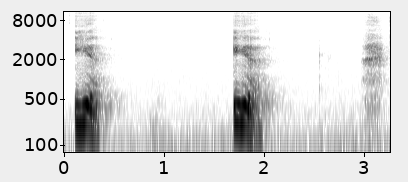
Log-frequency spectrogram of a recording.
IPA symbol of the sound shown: j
